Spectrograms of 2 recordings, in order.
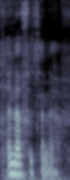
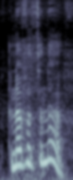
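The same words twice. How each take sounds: First: Said in the usual way. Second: ENOUGH IS ENOUGH pitched high and loud; emphatic repeat. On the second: Retold or imitated. Woman fed up with her ex, "Enough is enough" emphatic. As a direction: hit "Enough is enough" higher and louder, falling at the end.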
